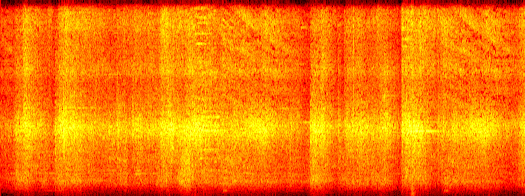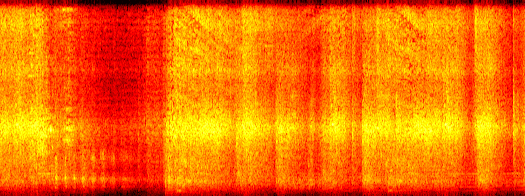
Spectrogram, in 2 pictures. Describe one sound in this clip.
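Video game battle effects whoosh, zap and clash in quick bursts.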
